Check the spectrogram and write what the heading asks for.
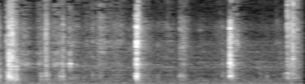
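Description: Cardboard advent calendar door being opened by hand: four light clicks and taps, the loudest a little under a second in.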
